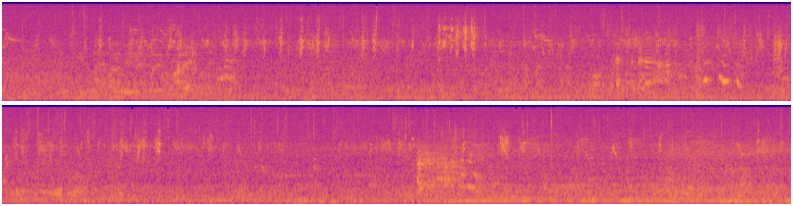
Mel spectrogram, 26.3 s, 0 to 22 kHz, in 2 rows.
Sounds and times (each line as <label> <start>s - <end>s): pájaros 18.5s - 26.3s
